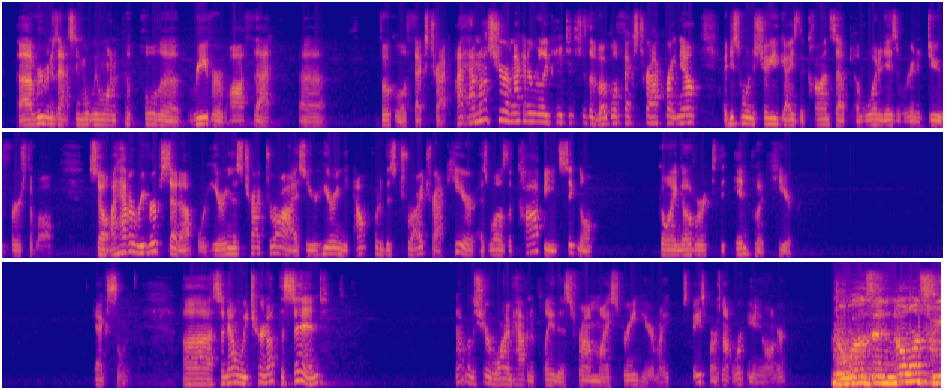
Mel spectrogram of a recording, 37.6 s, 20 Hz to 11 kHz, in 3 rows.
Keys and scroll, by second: 29.3 space, 31.7 super+=, 36.3 super+=.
